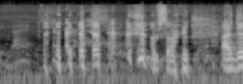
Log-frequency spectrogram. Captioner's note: chuckling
